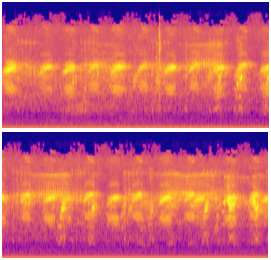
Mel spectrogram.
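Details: Yearly frog concert at Lac de Sabatte, France, in the evening; a crowded chorus of harsh pulsed croaks, roughly two per second, overlapping from many callers in a steady rhythmic throb.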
